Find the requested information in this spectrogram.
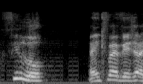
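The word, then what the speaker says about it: φιλῶ: O filéu é a mesma coisa, né? Ele vai tirar o epsilon, vai ficar filô.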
